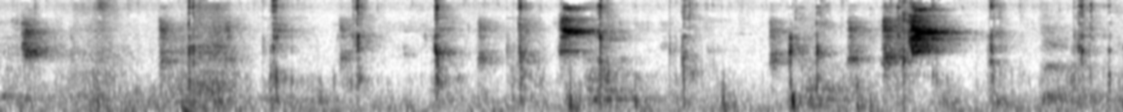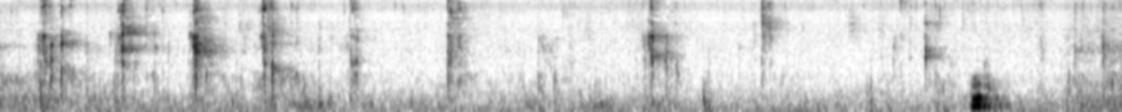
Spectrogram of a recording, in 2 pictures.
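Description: Close-miked chewing of a pork and pancetta sausage roll in pastry: a run of small wet mouth clicks and smacks, with two louder bites about four and seven seconds in.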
